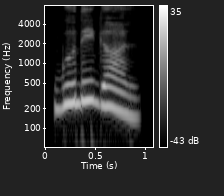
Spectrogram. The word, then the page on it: ಗುದಿಗಾಲ್: gudigāl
